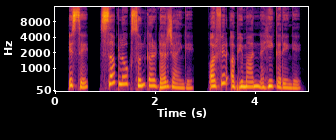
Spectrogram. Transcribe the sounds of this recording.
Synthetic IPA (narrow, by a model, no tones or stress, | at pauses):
ɪsːe | sɐbloːɡsʊnkɐɾɖɐɾd͡ʒaːẽːŋɡeː | ɔːɾfɪɾɐbʱɪmaːnːɐɦĩkɐɾẽːŋɡeː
